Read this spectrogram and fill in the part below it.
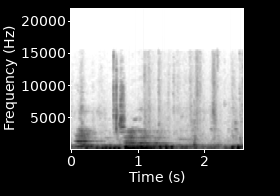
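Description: A male pigeon with red-ringed eyes coos in a low, soft, rolling call that comes up close in short bursts.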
